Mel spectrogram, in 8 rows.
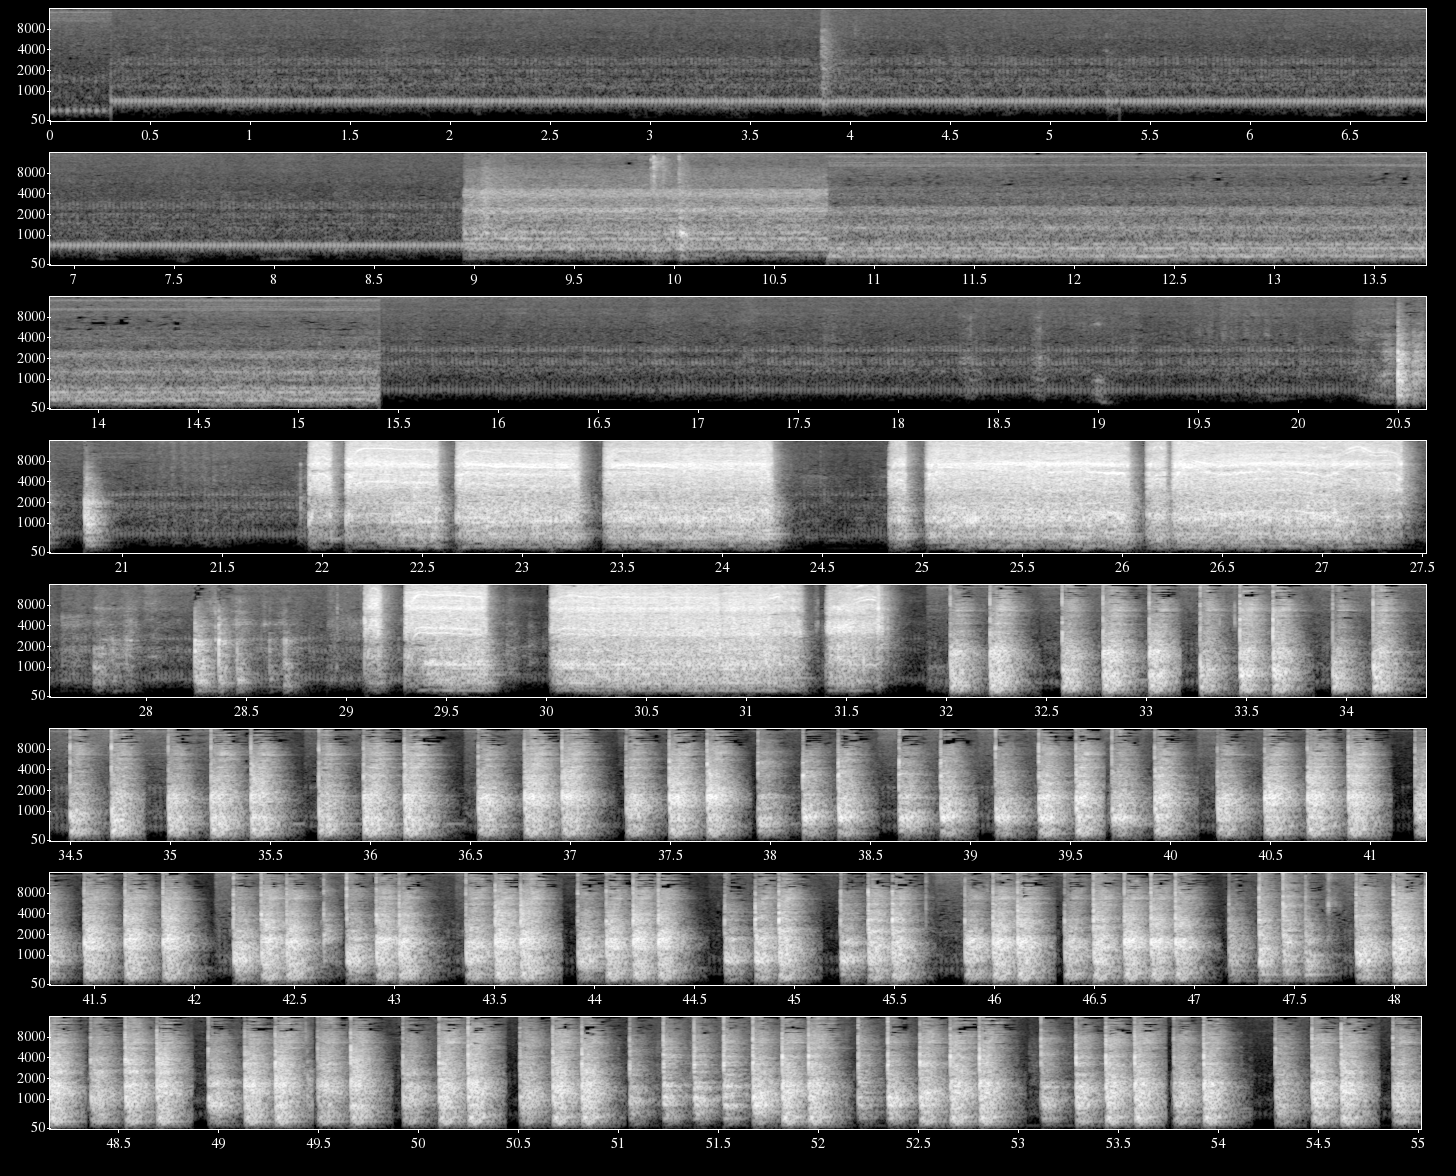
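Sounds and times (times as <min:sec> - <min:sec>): electric drill boring into wood: 0:09.0 - 0:10.8, 0:21.9 - 0:27.5, 0:29.1 - 0:31.8.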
